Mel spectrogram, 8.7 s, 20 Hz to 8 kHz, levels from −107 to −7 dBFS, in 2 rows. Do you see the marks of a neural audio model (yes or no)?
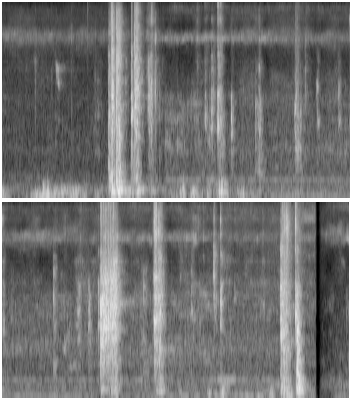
yes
